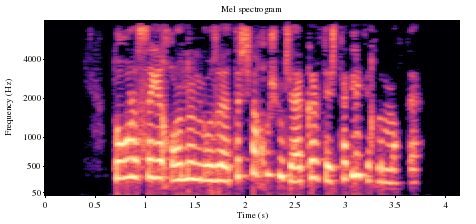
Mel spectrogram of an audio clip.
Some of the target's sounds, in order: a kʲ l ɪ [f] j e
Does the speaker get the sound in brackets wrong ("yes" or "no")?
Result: no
